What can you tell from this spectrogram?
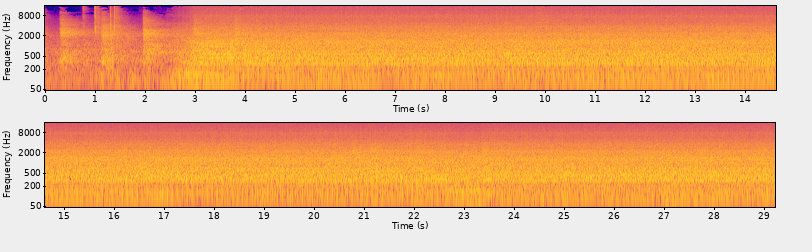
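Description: Multi-head flat embroidery machine: a few separate clunks, then about three seconds in all the heads start stitching together and the machine runs on steadily with a dense, even mechanical rattle.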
